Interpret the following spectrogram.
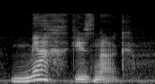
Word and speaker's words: мягкий знак: The next letter in the Russian or Cyrillic alphabet is мягкий знак. And like its twin твердый знак, which means hard sign, мягкий знак, and the g here is pronounced like a ch, мягкий знак.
